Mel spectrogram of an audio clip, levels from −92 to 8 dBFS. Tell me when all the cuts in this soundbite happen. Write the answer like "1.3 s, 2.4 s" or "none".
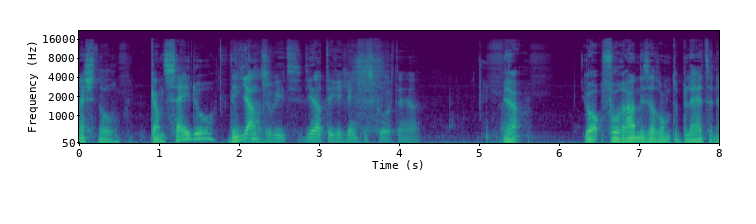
none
